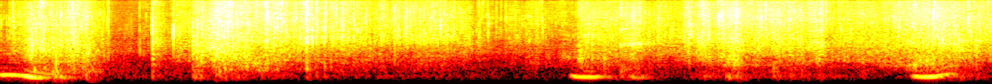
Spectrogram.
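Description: Plastic bubble wrap crinkling and rustling in irregular bursts as a wrapped package is handled and unwrapped. A few brief voice sounds are heard.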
